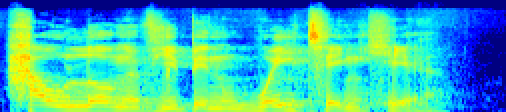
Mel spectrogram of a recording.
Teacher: have you been waiting here the unstressed words can be weak have and you have weak forms they are pronounced together you say being and here aren't stressed but these words don't · The words how, long, and waiting are stressed. · Been and here aren't stressed, but these words don't have weak forms, so the pronunciation stays the same.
